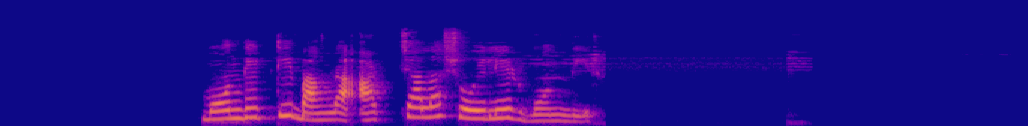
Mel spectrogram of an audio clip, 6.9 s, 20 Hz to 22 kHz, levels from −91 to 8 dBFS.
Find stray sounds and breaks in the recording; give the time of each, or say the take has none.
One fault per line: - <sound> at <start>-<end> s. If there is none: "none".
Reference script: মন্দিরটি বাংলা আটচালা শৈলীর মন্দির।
none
